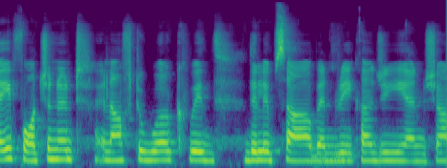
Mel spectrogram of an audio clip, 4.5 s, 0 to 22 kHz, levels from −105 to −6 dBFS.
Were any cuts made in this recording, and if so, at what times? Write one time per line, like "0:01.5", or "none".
none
